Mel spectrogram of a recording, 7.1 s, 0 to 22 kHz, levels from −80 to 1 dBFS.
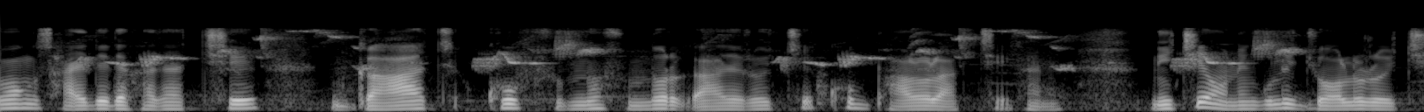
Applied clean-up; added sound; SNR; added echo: none; Bird; 14 dB; none.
